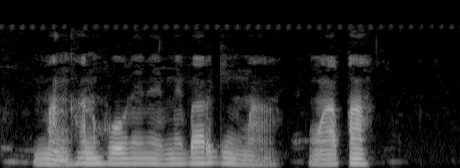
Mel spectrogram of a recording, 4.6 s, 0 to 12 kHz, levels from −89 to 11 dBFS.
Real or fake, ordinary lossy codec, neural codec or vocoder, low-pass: real; MP3, 48 kbps; none; 7.2 kHz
